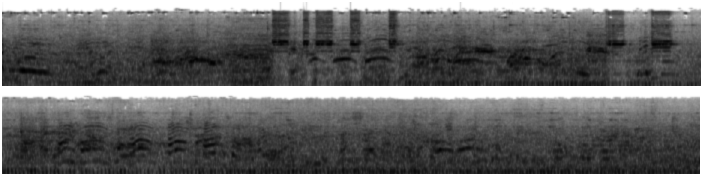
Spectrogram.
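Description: A crowd of men, women and children chatters and calls out along the street outdoors.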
